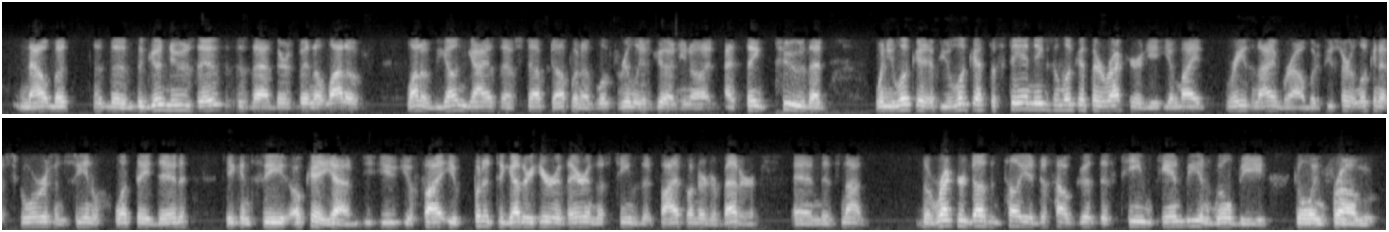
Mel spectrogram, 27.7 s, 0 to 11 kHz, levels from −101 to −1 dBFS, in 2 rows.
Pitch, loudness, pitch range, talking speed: 125 Hz, -24 LUFS, 115-135 Hz, 240 wpm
